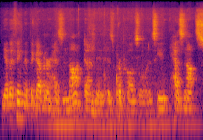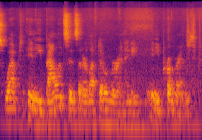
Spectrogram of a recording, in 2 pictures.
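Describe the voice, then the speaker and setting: A soft-spoken man giving a budget presentation at a school board meeting, hesitant with many ums. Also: fairly low pitch, steady tone, moderate pace, hardly any pauses. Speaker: school district finance presenter. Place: large meeting room. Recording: echoey room, distant mic, faint noise.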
